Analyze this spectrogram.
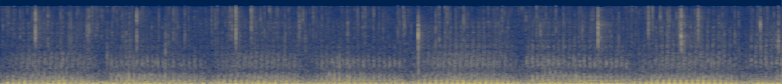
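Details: A cat's rumbling purr rising and falling roughly every second with inhale and exhale, sprinkled with bright clicking pops of a crackling fire.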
